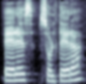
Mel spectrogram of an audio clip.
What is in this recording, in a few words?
Are you single female, Eres soltera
